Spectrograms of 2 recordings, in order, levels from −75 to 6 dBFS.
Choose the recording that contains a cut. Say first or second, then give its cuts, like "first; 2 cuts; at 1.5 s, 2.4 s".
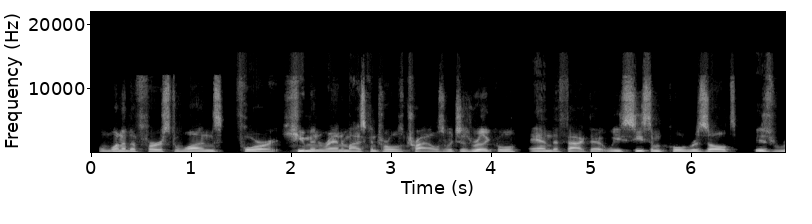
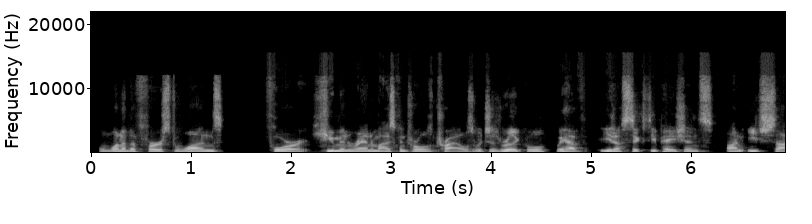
first; 2 cuts; at 1.4 s, 4.3 s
